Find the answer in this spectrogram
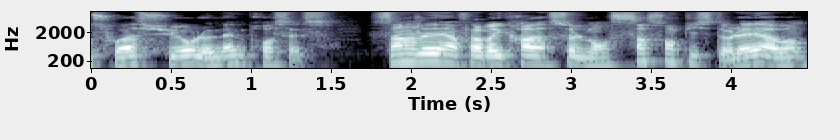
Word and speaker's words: Singer: Oui, Singer en anglais, si vous préférez, mais admettez que la marque est suffisamment implantée en France pour que je la prononce à la française.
